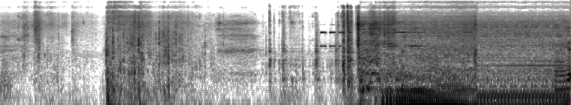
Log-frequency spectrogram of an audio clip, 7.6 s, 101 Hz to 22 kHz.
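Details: 2002 Honda CBR900RR (954) Fireblade, 22 years old, sat for months, basic cleaning, started on a weak battery: after a brief crank the four catches about five seconds in and settles into a steady, even idle; starts healthy, sounds mean.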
